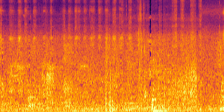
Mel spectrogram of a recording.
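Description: A green coloured pencil scratching faintly on paper as the tail is shaded in with quick, repeated strokes.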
